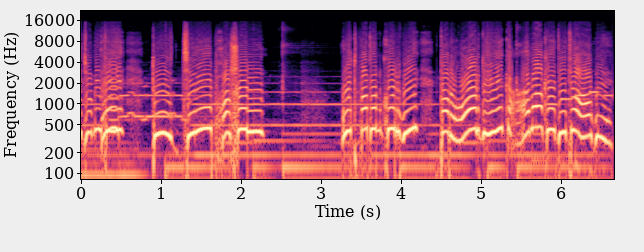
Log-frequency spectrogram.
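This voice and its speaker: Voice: extremely high pitch, fairly even intonation, slow pace, loud music behind the voice. A performer voicing a greedy village land seller in a cartoon, demanding and domineering. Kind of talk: Bengali cartoon character dialogue.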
